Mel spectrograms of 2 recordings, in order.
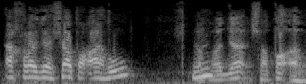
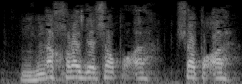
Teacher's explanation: نعم والباقون بالسكون مع القلقلة أخرج شطأه شطأه نعم بتحريك الطاء بالفتح والباقون بالسكون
